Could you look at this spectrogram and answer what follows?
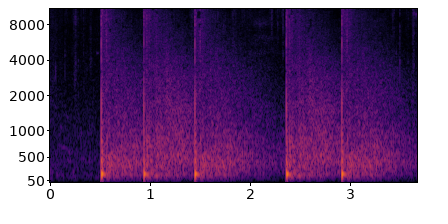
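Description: Five sharp, loud gunshots from the video game Escape From Tarkov, fired in an uneven rhythm with gaps of roughly half a second to a second, each followed by a booming decay.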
